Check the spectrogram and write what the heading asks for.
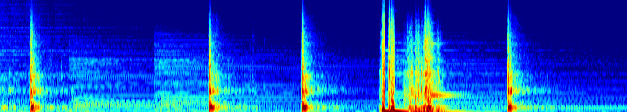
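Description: Background music with a steady instrumental bed, broken by several sharp, loud bangs at uneven intervals. The loudest is a close pair about four seconds in, with a long decay.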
